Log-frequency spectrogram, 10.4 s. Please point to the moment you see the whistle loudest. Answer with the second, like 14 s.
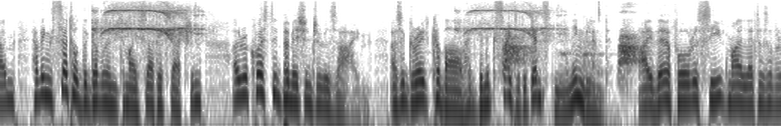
2 s.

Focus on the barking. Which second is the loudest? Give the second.
8 s.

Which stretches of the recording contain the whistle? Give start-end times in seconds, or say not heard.
1.2-2.8, 6.0-8.0.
